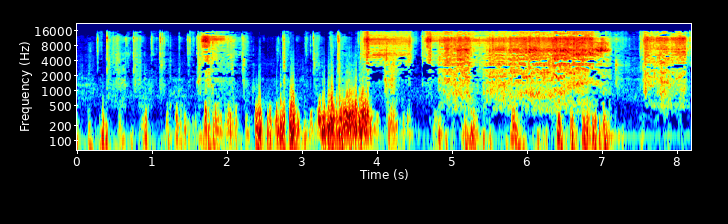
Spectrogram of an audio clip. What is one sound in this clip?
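Plastic tyres scrape and crunch on dry dirt.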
